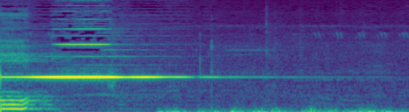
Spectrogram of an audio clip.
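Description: Microphone feedback through a sound system: a single high, steady whistling tone that swells very loud about half a second in, then fades away over the next two seconds.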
